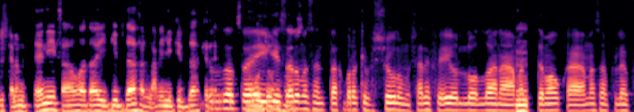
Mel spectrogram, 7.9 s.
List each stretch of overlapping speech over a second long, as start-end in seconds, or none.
2.4-3.8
